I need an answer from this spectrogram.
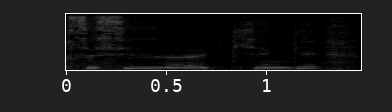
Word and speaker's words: Cécile Kyenge: Et je dirais que, chère Cécile Kyenge, vous êtes, je prononce bien votre nom?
